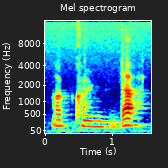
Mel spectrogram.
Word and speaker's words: Mukunda: Mukunda. Can you say that? Da. Put your tongue up there on your palate. Da. That's how to pronounce it.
